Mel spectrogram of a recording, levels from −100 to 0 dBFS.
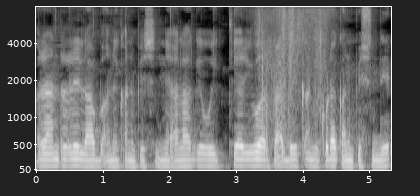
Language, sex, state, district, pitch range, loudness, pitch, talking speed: Telugu, male, Andhra Pradesh, Sri Satya Sai, 105-115 Hz, -18 LUFS, 110 Hz, 145 wpm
